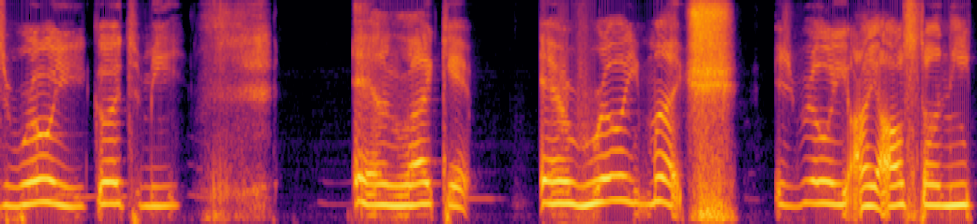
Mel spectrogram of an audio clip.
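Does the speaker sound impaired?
Yes: Williams syndrome; genetic cause, diagnosed by geneticist after specialist referral, ear tubes placed at Children's Hospital; eight years old, former speech therapist Martha Davis, Bell Center, early physical and occupational therapy.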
